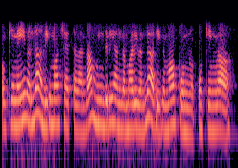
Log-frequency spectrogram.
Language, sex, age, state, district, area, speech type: Tamil, female, 18-30, Tamil Nadu, Tiruppur, urban, conversation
